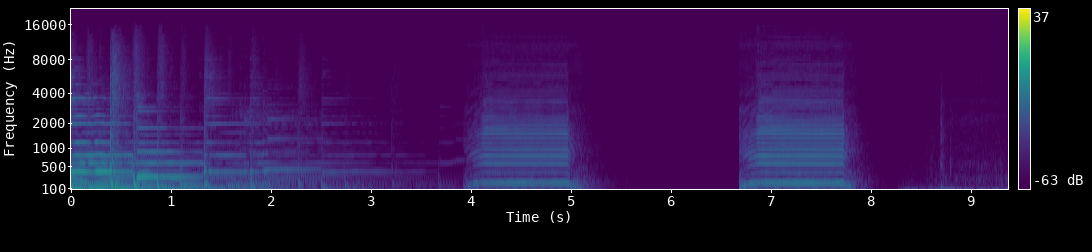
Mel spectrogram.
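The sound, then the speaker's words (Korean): A mobile phone vibrates for a long time in two long, steady buzzing pulses separated by a pause, left unanswered, following a fading burst of resonant musical chords. No one speaks. “핸드폰 진동이 오래도록 울렸지만 누군지 확인하지 않고 받지도 않는다.”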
